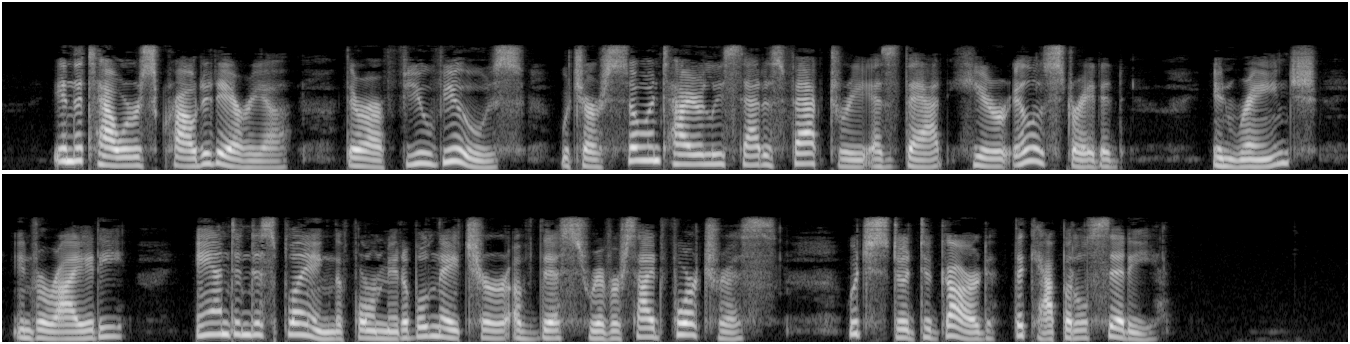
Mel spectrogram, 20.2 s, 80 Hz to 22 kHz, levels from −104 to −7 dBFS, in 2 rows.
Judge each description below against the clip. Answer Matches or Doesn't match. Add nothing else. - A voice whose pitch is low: Doesn't match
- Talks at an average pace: Doesn't match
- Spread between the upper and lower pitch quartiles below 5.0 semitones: Doesn't match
